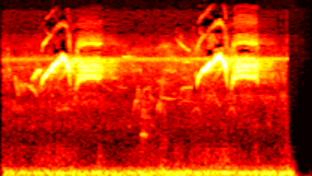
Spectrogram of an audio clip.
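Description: Eastern Phoebe giving two raspy, high 'fee-bee' phrases about a second apart, over a steady high hiss and low rumble.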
